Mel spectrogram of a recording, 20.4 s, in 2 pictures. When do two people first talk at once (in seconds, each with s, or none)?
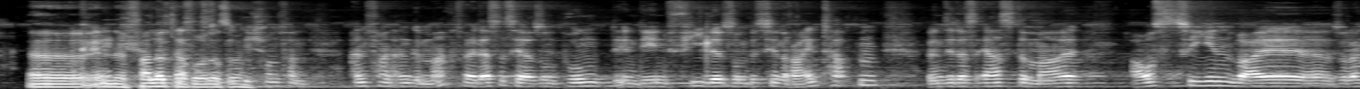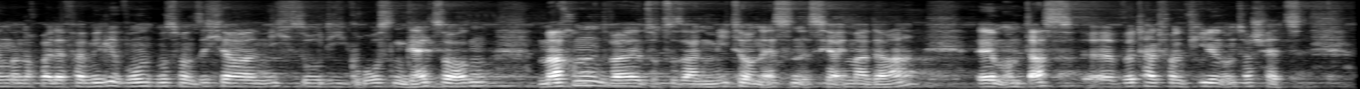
0.6 s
